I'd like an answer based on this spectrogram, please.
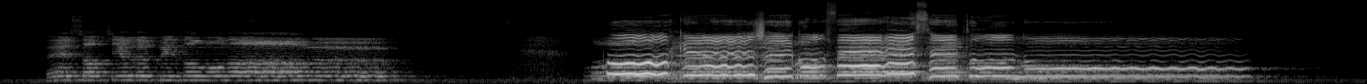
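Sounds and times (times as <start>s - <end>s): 
soprano singing: 5.9s - 12.8s.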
